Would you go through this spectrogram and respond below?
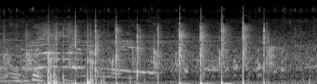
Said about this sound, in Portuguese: Até joguei meu microfone no teclado aqui em comemoração.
